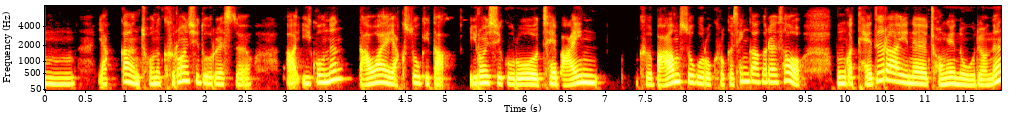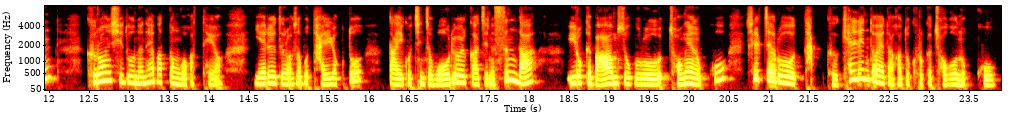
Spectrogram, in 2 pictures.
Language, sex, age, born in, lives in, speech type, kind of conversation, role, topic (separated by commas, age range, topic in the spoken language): Korean, female, 30-34, South Korea, South Korea, conversation, advice, user, 부정적 습관을 새로운 행동으로 바꾸는 방법은 무엇인가요?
